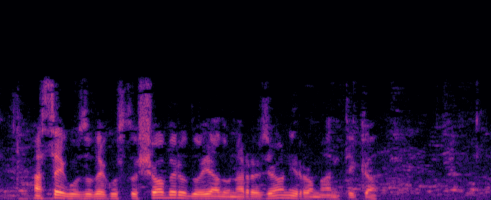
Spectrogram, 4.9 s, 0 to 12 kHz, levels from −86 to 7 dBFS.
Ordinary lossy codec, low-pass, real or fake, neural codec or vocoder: AAC, 48 kbps; 7.2 kHz; real; none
